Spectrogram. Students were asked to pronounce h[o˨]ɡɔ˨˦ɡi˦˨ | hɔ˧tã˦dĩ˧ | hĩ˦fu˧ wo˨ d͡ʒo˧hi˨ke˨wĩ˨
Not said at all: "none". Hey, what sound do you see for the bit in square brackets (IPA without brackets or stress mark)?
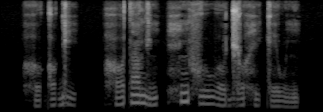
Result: o˨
